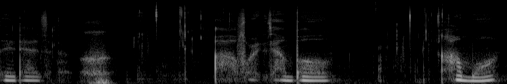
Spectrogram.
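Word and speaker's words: jamón: So we just pronounce it as Uh for example Jamon. Jamon.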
